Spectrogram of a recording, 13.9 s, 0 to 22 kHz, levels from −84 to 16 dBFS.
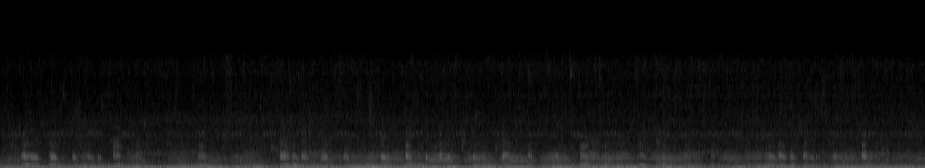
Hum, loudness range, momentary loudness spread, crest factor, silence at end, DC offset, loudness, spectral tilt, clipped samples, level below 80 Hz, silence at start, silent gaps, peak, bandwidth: none; 2 LU; 4 LU; 16 dB; 0 s; under 0.1%; -50 LUFS; -5 dB/octave; under 0.1%; under -90 dBFS; 0 s; none; -34 dBFS; 15.5 kHz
